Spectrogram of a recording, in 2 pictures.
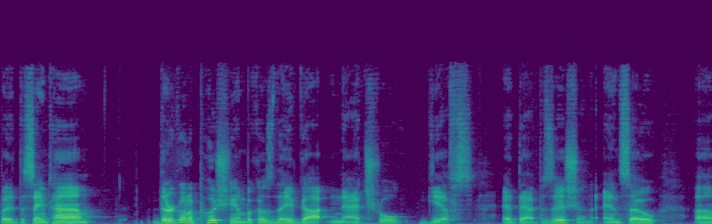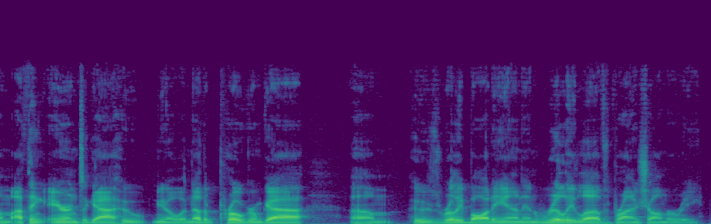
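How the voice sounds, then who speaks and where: A man talking as a guest analyst on a sports podcast, measured and filler-heavy, often repeating words. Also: deep voice, gravelly. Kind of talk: casual podcast chat.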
